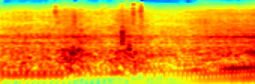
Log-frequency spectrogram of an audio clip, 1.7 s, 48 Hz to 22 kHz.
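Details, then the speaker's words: Honda PCX150 pulling away after installing new Dr. Pulley 14 g variator sliders: engine note climbs smoothly, no shudder or bog; previously the variator stuck in mid ratio, bogging the engine until 15-20 mph. Normal CVT acceleration. "Oh yeah, full power acceleration now. Yeah, before it wouldn't give you any real power for accelerating until you reached 15 or 20 miles an hour because the Variator was stuck in a mid ratio and bogging the engine out, wouldn't let the engine rev up."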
